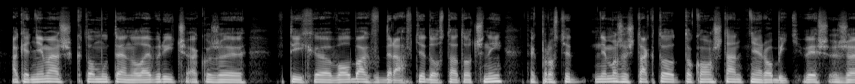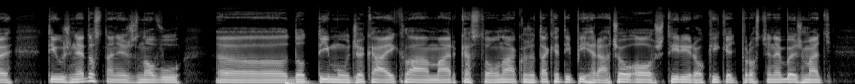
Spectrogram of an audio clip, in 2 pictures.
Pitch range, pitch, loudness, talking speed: 105-120 Hz, 110 Hz, -18 LUFS, 160 wpm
